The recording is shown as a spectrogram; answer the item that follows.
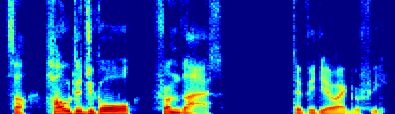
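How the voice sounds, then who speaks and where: A man hosting a podcast interview, asking questions in a halting way with many restarts. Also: on the low side, lively intonation, warm tone, no echo, clean studio sound. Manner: halting, restarts and repeats words. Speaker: podcast host. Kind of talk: casual interview talk.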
